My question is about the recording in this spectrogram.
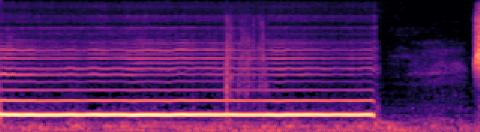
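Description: A woman's voice holding one long, steady hummed note into the microphone, which cuts off abruptly about three seconds in.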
